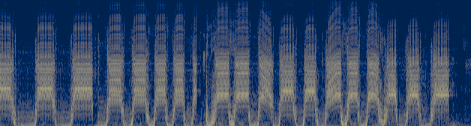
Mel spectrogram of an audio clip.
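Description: A synthesized bass made in Serum, without effects, growls in continuous wobbling pulses, loud and gritty, with rapidly shifting tone and no voices.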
